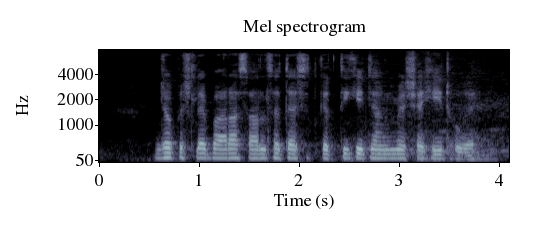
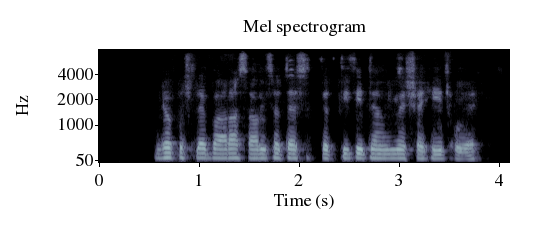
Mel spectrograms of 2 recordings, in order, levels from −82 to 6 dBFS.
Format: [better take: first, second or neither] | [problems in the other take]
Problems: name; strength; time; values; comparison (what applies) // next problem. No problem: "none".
first | noise reduction (neural mask model Resemble Enhance denoiser)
